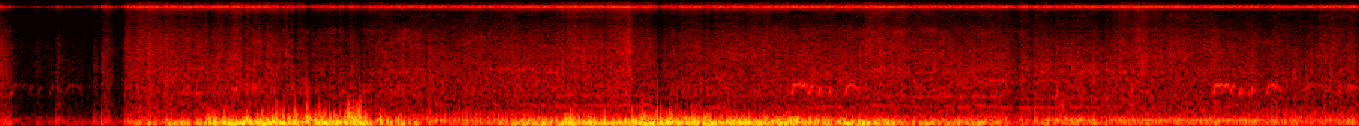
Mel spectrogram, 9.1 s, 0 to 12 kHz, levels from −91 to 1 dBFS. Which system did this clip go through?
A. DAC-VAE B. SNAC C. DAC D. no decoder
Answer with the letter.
A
